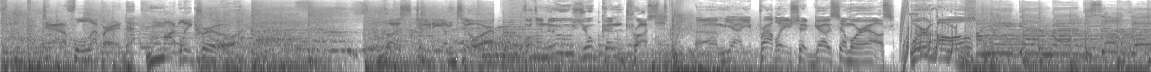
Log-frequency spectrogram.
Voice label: radio imaging men rock

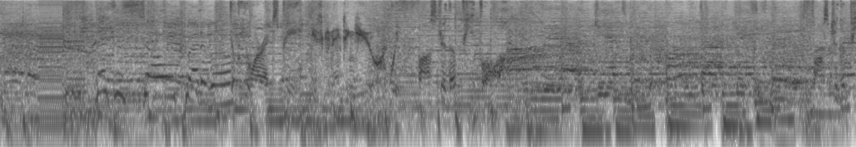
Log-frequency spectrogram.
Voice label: radio rock, radio imaging

